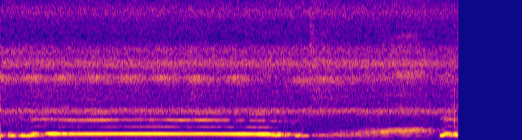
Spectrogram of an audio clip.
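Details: Pelung-style collared dove with a long song from a national champion strain: one extended level coo lasting about two seconds, easing downward, then a soft rising rolling warble and a brief final note before silence.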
